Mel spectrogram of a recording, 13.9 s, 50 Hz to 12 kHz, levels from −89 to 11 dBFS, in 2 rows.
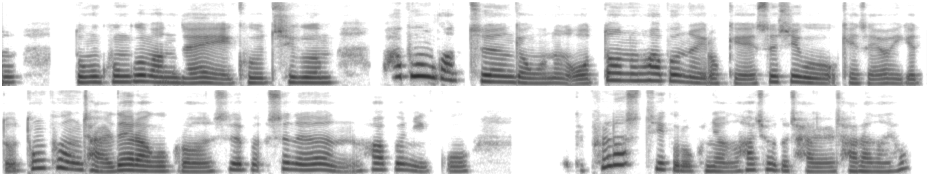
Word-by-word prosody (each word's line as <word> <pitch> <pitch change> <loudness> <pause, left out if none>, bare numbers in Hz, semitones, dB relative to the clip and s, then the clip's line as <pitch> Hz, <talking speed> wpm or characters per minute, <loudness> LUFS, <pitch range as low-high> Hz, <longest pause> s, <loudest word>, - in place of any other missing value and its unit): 그러면은 215 0 -2 0.4
너무 220 0 +3
궁금한데 205 -6 +1
그 190 +1 -2
지금 200 -1 0 0.4
화분 445 0 +7
같은 255 - +3
경우는 185 -2 -3
어떤 175 - 0
화분을 265 -6 +2
이렇게 175 -2 -4
쓰시고 215 -2 +1
계세요? 175 -1 -6
이게 170 -1 -6
또 - - -5
통풍 290 -2 +1
잘되라고 195 -1 +2
그런 170 -1 -3
쓰버 230 +3 -2
쓰는 225 -7 -1
화분이 240 -4 -1
있고 180 +1 -9 0.7
이렇게 455 0 -21
플라스틱으로 330 - 0
그냥 175 -2 -5
하셔도 230 0 -3
잘 170 -2 -6
자라나요? 175 +5 -5
210 Hz, 315 characters per minute, -20 LUFS, 180-245 Hz, 0.7 s, 화분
